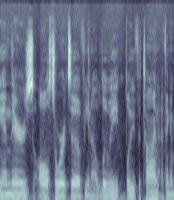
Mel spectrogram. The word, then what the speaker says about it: Louis Vuitton: affluent and everything, and there's all sorts of, Louis Vuitton. I think I'm pronouncing that correctly.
